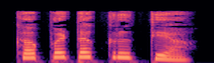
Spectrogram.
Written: ಕಪಟಕೃತ್ಯ

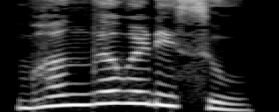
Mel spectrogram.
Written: ಭಂಗವಡಿಸು

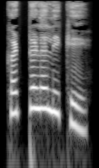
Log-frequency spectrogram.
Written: ಕಟ್ಟಳಲಿಕೆ

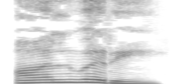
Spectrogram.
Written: ಅಲವರು

